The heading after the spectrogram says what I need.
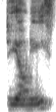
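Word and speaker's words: de Onís: But the Spanish minister in Washington City, Don Luis Dionis, Castilian pronunciation, agreed to cede the peninsula only on condition that the U.S. not assist or recognize the other Latin American independence movements. Onith also haggled about the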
